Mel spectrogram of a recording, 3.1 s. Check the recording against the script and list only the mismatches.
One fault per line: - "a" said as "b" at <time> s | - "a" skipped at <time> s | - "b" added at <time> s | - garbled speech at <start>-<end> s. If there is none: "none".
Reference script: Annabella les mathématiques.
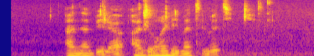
- "adorait" added at 1.3 s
